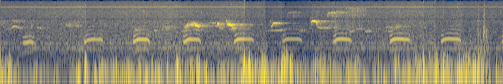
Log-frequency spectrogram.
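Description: Yellow-bellied toads call in the mating season, each giving a soft, mellow, slightly rising-and-falling hoot repeated about twice a second. Low rumbling noise sits underneath, with a few faint bird notes higher up.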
